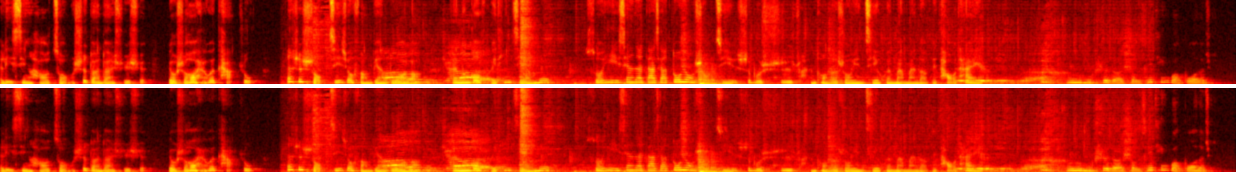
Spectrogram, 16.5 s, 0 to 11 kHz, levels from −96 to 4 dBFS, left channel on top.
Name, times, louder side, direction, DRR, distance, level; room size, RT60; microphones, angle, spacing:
voice 1, 0.0-1.8 2.3-3.4 3.8-5.6 6.0-7.3 7.8-13.1, left 2 dB, 50° left, 13 dB, 0.8 m, -28 dB
sound 1, 3.7-15.4, equal, 10° right, 4.9 m, -34 dB
voice 2, 14.2-16.1, right 1 dB, 70° right, 5 dB, 2.2 m, -31 dB
17.5 x 9.1 x 3.5 m, 0.39 s
head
